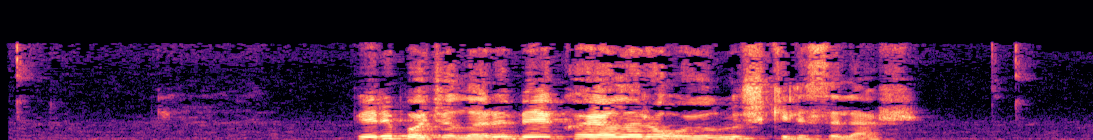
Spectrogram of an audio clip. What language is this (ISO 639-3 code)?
tur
